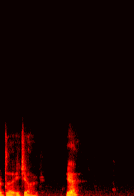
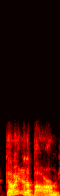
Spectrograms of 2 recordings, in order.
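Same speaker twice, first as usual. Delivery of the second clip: farm labourer; 7 semitones higher, 6 dB louder than usual. Acted. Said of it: "the other farm labourers say".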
